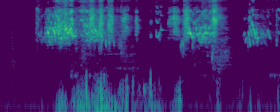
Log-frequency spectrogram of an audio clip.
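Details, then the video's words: Budgies kept as pets give a rush of busy, raspy high chirping after a brief quiet start. Low handling thumps run beneath it, and a second chattering burst comes near the end. "𝑩𝒖𝒅𝒈𝒊𝒆 𝑩𝒊𝒓𝒅𝒔 𝑪𝒉𝒊𝒓𝒑𝒊𝒏𝒈 𝑺𝒐𝒖𝒏𝒅𝒔"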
